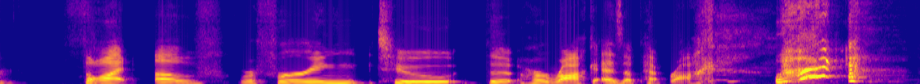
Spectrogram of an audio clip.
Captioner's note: laughs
